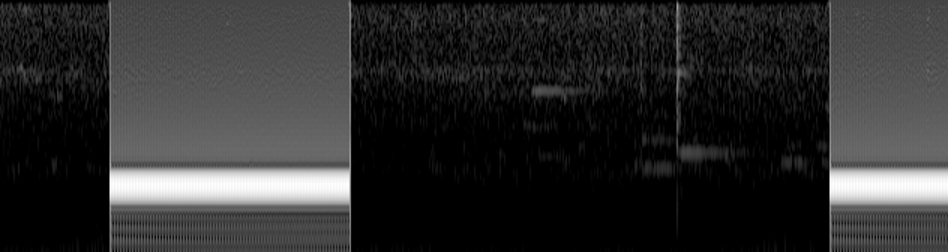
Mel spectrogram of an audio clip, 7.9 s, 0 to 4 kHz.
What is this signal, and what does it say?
Ringback tone (North America), 440 + 480 Hz.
